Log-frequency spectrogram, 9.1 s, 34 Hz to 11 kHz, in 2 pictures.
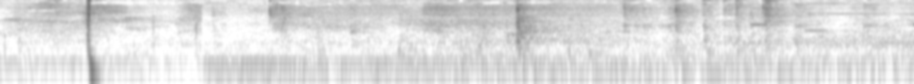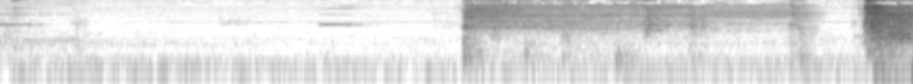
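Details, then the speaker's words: Infiniti G35 coupe cold start after fixing an exhaust leak: catches into a low steady idle then revs sharply and cleanly with no ticking or puffing; exhaust sounds sealed. "I'll give you guys that quick cold start right now and I'll catch you guys in the next video peace out"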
